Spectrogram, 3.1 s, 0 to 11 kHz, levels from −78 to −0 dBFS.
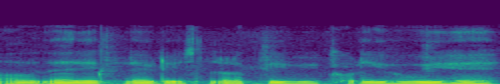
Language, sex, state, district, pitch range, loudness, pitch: Hindi, male, Uttar Pradesh, Lucknow, 110-115 Hz, -14 LUFS, 110 Hz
